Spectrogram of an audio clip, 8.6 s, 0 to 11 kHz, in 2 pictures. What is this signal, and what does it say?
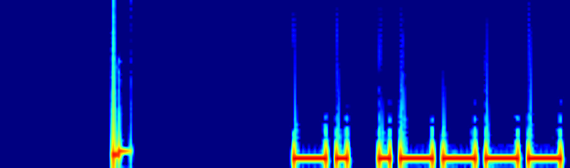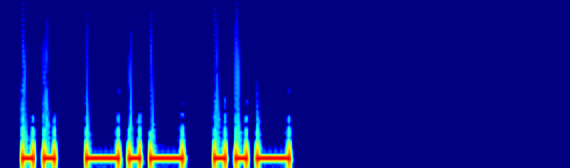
Morse code, heard as a keyed tone, about 15 wpm, 700 Hz. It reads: N1IKU
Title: USA Call Signs 15wpm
